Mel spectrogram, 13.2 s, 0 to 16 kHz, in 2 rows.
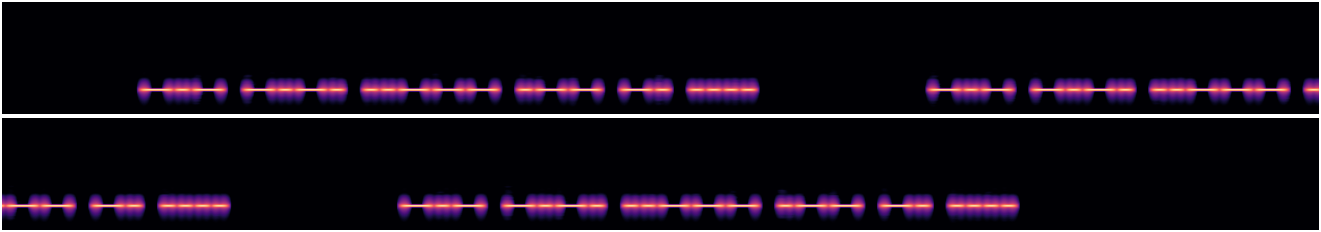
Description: Morse code, heard as a keyed tone, about 27 wpm, 700 Hz. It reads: KC2WNH KC2WNH KC2WNH
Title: USA Call Signs - 6 Characters - Repeated 3x - 28wpm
